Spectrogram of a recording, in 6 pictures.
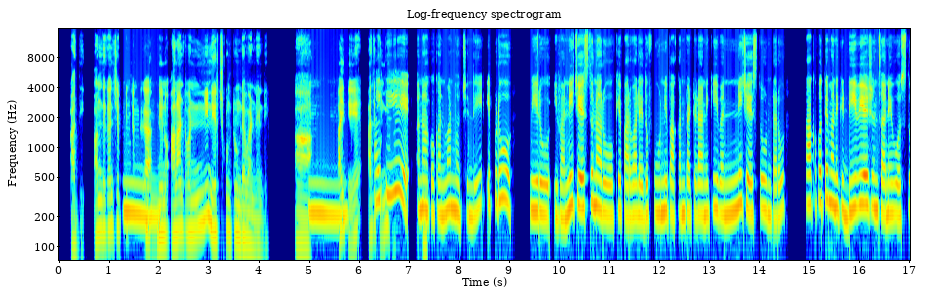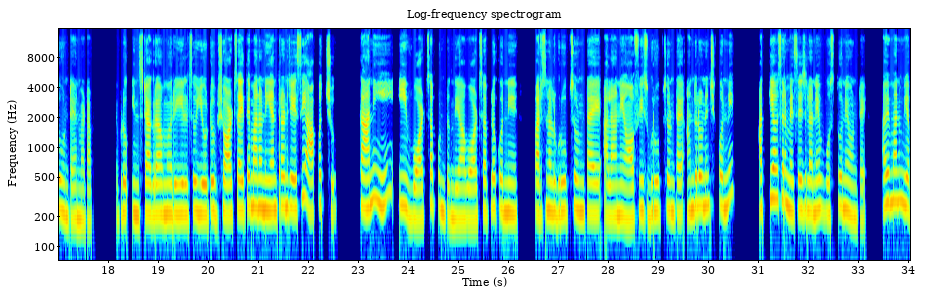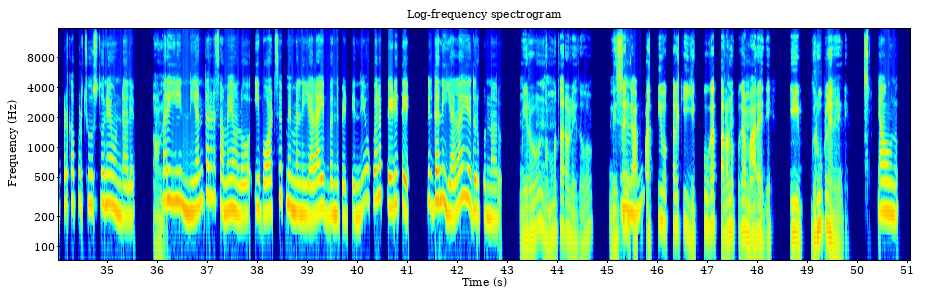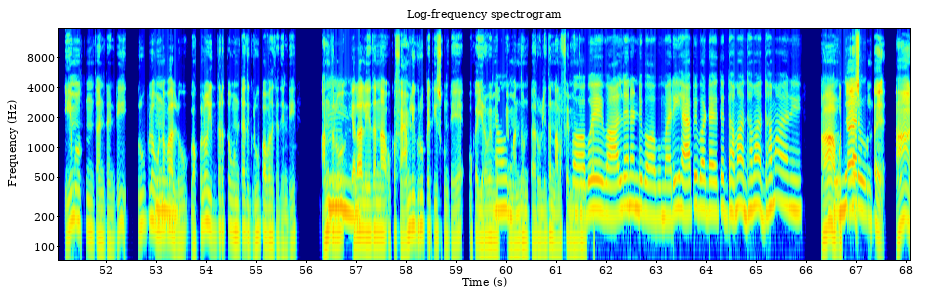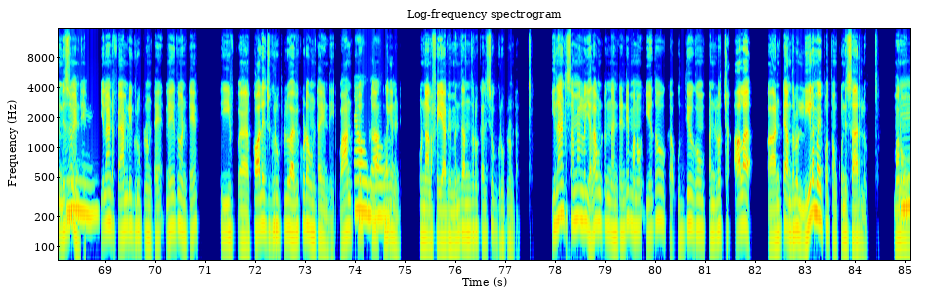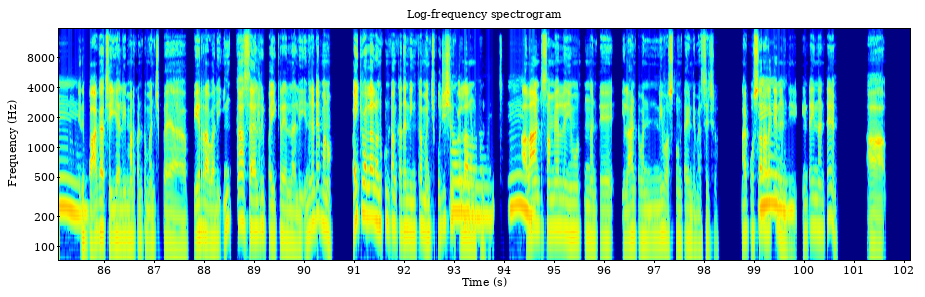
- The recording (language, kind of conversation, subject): Telugu, podcast, స్మార్ట్‌ఫోన్‌లో మరియు సోషల్ మీడియాలో గడిపే సమయాన్ని నియంత్రించడానికి మీకు సరళమైన మార్గం ఏది?
- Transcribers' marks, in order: in English: "డీవియేషన్స్"; in English: "ఇన్‌స్టాగ్రామ్ రీల్స్, యూట్యూబ్ షార్ట్స్"; in English: "వాట్సాప్"; in English: "వాట్సాప్‌లో"; in English: "పర్సనల్ గ్రూప్స్"; in English: "ఆఫీస్ గ్రూప్స్"; in English: "వాట్సాప్"; other background noise; lip smack; in English: "గ్రూప్‌లో"; in English: "గ్రూప్"; in English: "హ్యాపీ బర్డే"; in English: "ఫ్యామిలీ"; in English: "గ్రూప్‌లో"; lip smack; in English: "శాలరీ"; in English: "పొజిషన్‌కీ"; lip smack; in English: "మెసేజ్‌లో"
